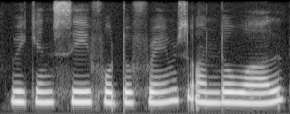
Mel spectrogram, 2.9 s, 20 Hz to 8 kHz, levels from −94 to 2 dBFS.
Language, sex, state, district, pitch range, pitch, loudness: English, female, Assam, Kamrup Metropolitan, 230-245 Hz, 240 Hz, -13 LUFS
